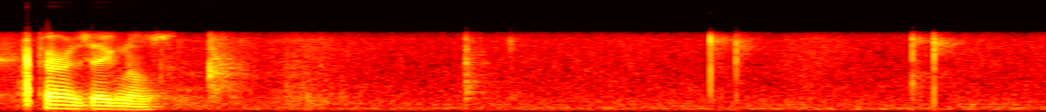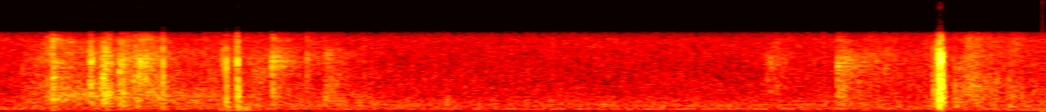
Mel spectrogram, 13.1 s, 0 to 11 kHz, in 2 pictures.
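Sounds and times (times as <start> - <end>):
faint sharp clicks: 5.7 - 6.0.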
